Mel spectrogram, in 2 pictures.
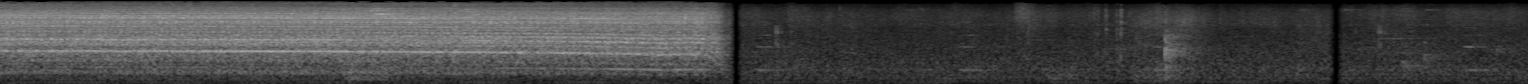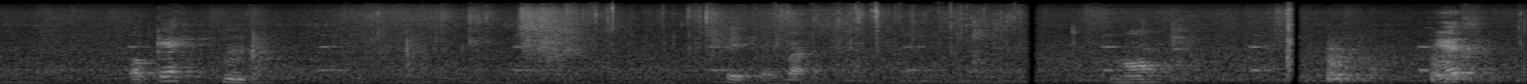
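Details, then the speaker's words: Steady high-pitched surgical power-drill whine boring through the opposite femoral cortex during distal locking of a proximal femoral nail for subtrochanteric femur fracture, patient in lateral position on a simple table, Steinmann pin centred under C-arm; then quiet. "Now once the Steenman pin is centered over the hole, I am drilling the opposite"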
